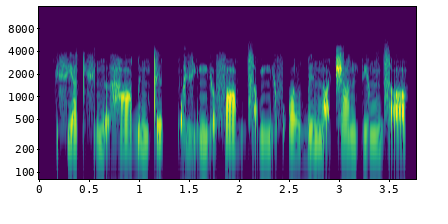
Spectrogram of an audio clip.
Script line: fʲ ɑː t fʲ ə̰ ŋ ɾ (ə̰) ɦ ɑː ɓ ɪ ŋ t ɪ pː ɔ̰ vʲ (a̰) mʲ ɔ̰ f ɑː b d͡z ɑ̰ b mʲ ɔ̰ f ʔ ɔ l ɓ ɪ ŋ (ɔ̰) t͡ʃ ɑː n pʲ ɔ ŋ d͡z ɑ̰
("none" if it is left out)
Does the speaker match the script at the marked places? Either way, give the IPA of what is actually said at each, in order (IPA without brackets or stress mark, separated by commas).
ə̰, ɑ̰, ɑ̰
